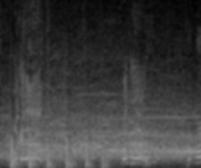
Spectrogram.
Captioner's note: audience cheers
